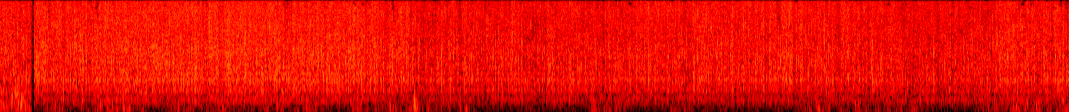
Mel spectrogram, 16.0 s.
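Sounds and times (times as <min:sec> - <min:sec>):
raindrops soft low knocks: 0:00.0 - 0:16.0
steady rain: 0:00.0 - 0:16.0.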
